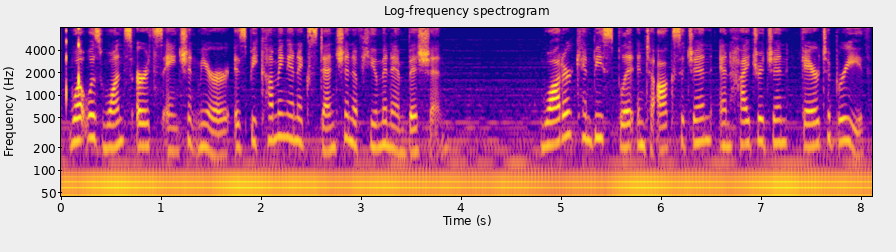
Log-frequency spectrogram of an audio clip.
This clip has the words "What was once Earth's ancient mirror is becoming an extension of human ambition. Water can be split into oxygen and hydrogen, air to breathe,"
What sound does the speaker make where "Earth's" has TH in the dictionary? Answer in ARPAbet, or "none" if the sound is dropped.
TH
